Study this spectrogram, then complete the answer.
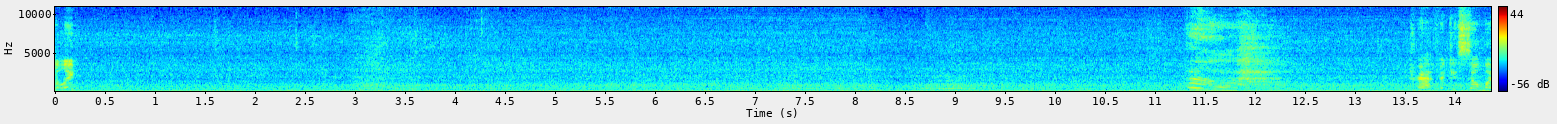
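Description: A car driving on the I-49 interstate through a construction zone, steady loud road and engine rumble throughout, with a person talking over it.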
